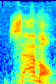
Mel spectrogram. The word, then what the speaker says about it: Savill: retire sha sville or Saville Sean savil it rhymes with travel and he runs in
